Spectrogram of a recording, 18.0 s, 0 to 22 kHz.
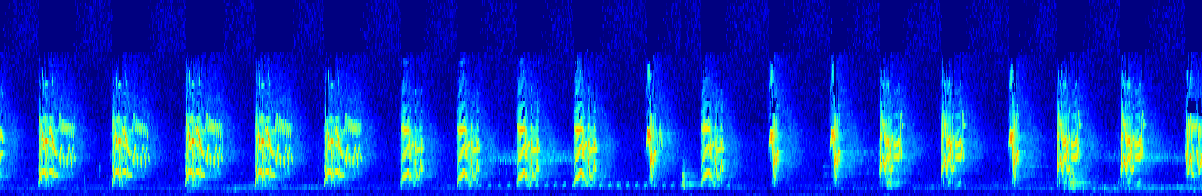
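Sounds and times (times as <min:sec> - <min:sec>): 
American robin singing: 0:00.6 - 0:02.2, 0:02.8 - 0:05.4, 0:06.0 - 0:09.1, 0:09.7 - 0:11.8, 0:12.4 - 0:14.5, 0:15.1 - 0:18.0.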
